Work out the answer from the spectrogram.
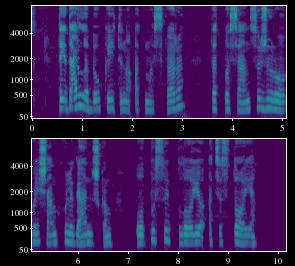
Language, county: Lithuanian, Tauragė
